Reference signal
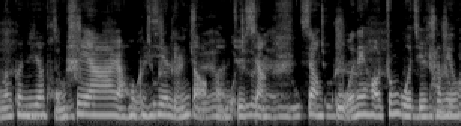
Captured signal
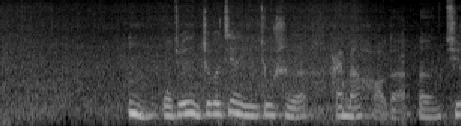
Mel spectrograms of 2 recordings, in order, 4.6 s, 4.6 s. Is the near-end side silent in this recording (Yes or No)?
No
